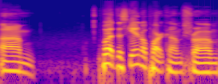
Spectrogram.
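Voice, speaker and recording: A man with an American accent speaks at medium pitch and a moderate pace. His tone is animated, and the recording is very clean with a silent background. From Houston, Texas (Alief). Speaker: comedian. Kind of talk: casual chat.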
